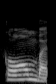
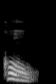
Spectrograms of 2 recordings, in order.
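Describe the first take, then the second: First: A b sound is heard at the end. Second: The word ends in m with no b. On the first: The speaker calls it wrong. "കോംബ് അല്ല" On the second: The speaker calls it right. "കോം എന്ന് മതി"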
